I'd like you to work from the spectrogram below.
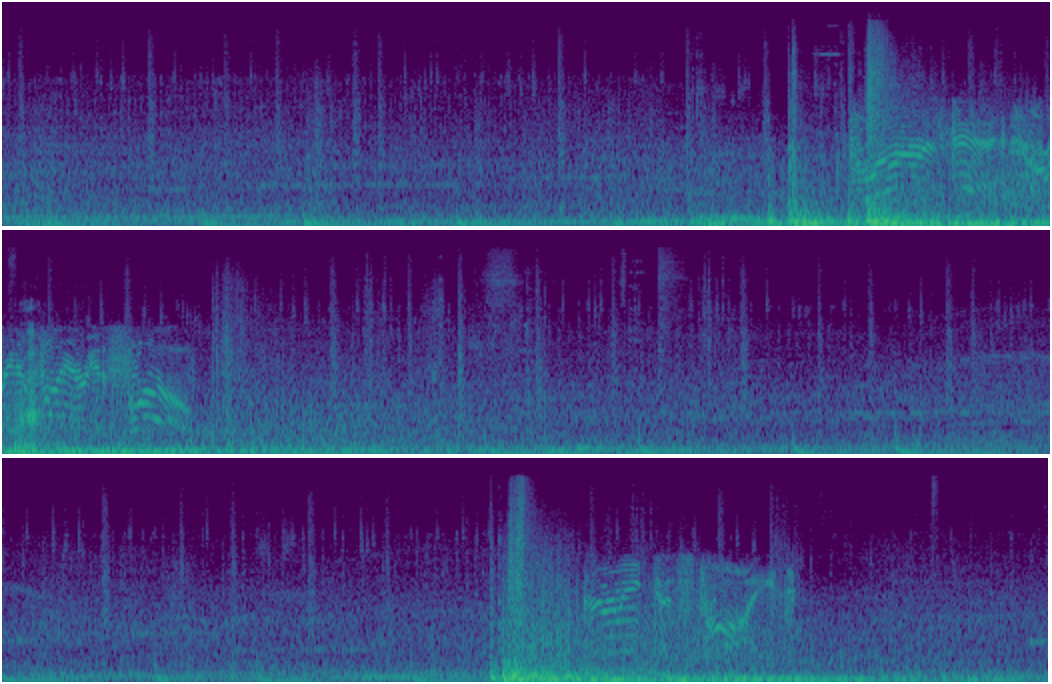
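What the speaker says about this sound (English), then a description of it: "Let's shoot the fuel tank" Two loud tank cannon shots in the video game World of Tanks Blitz, each a sharp boom with rattling mechanical echo, spaced well apart over engine rumble, with someone talking between them.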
